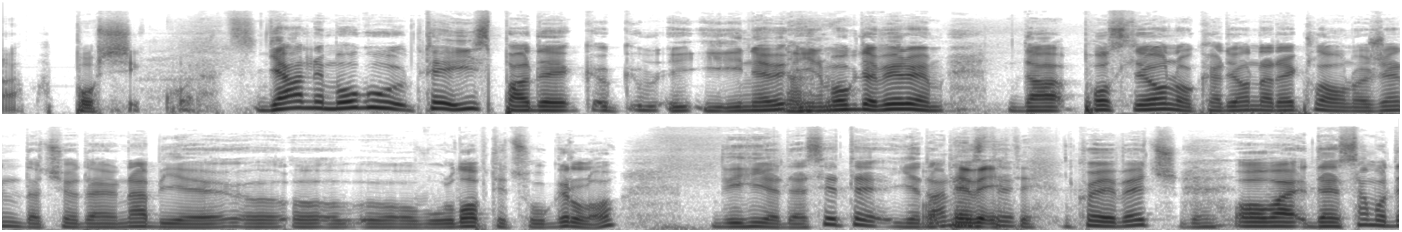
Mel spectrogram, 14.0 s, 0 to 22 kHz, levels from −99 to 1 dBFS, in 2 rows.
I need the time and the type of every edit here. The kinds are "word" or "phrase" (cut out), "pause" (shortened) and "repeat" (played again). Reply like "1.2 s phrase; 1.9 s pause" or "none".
none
